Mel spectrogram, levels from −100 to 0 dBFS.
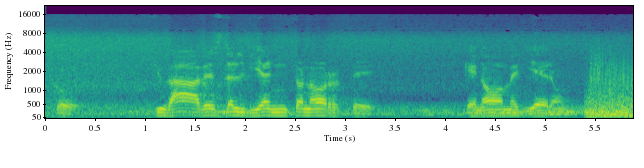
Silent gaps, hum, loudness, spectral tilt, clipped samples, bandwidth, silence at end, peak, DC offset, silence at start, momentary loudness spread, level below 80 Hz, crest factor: none; none; -15 LUFS; -5.5 dB/octave; under 0.1%; 16 kHz; 0 s; -2 dBFS; under 0.1%; 0 s; 14 LU; -36 dBFS; 14 dB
